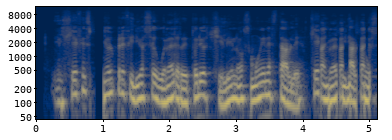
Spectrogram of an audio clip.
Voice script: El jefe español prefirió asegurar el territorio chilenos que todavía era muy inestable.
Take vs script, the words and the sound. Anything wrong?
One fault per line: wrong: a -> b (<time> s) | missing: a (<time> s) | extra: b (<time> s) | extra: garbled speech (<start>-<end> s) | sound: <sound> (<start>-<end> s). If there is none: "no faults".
sound: dropout (0.9-1.0 s)
missing: el (2.1 s)
missing: que todavía era (3.2 s)
extra: garbled speech (4.1-5.1 s)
